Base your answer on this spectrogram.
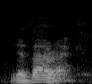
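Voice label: "Navarac" English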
